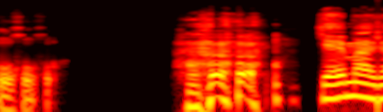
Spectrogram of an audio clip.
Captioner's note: laughs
